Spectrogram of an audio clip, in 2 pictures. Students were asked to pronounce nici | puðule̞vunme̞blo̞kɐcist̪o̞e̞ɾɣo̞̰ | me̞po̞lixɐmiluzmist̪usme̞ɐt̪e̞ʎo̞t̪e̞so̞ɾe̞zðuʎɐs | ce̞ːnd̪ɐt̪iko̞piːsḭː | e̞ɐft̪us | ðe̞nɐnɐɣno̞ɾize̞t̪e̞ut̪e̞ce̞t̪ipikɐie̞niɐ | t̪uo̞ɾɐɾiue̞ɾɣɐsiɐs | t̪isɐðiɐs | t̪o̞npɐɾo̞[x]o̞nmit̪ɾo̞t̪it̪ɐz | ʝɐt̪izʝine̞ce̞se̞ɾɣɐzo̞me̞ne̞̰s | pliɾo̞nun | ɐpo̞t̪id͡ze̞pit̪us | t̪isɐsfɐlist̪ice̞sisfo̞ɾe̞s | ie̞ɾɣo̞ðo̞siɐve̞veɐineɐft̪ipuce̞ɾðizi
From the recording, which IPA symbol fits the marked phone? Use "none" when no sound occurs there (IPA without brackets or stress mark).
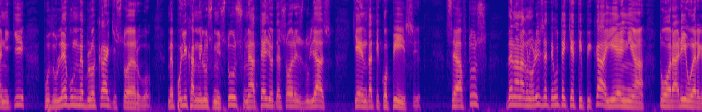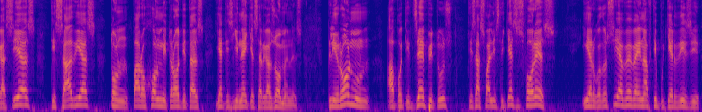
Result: x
